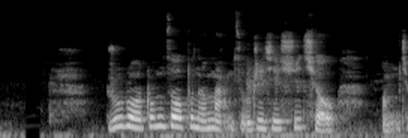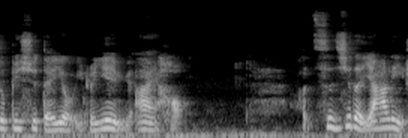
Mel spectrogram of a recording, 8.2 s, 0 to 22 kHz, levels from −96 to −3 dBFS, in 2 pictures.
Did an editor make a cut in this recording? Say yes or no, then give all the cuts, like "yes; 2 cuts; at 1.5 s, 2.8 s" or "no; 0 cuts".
no; 0 cuts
